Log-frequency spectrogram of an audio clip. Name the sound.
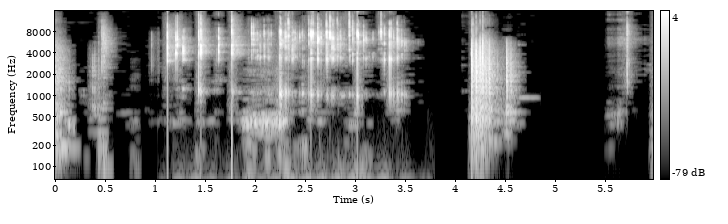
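dice being rolled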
